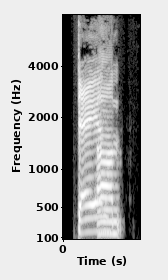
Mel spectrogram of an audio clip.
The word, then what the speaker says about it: Deion: We've got, how you pronounce this? Deion Henley, the linebacker. – Deion.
